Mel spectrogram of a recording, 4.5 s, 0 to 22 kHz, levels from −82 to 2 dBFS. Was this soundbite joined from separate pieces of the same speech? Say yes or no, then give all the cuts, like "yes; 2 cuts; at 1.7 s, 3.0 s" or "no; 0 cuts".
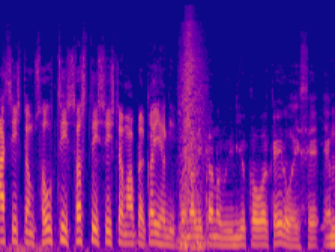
yes; 1 cut; at 2.4 s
